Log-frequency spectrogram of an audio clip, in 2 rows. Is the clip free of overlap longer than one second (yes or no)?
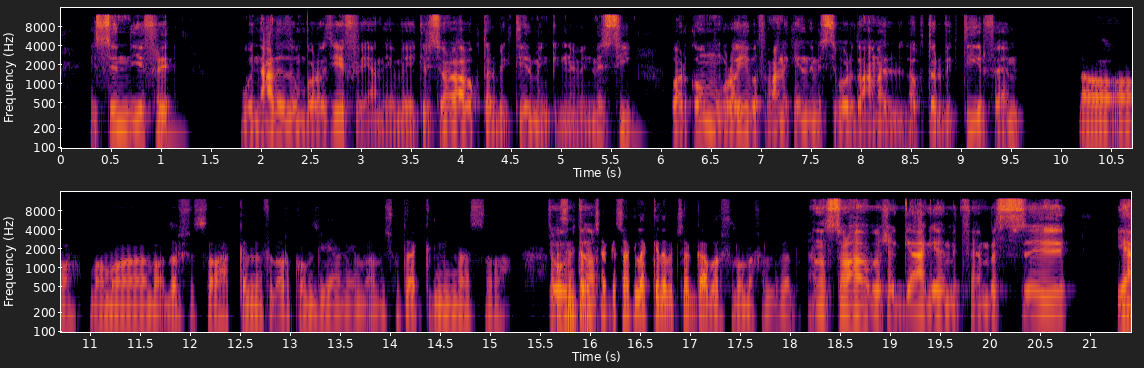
yes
